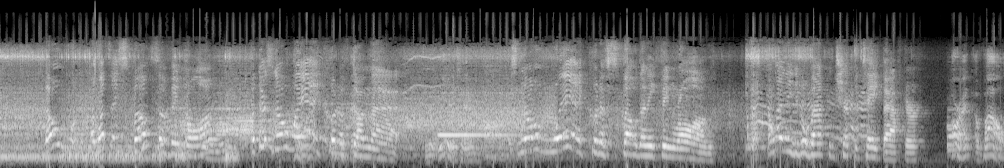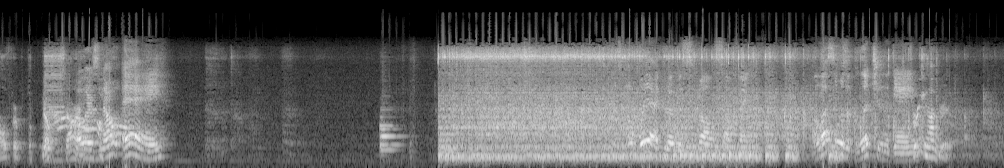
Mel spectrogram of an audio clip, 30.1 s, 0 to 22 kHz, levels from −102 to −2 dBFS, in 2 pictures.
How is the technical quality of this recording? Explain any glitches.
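The recording has a steady glitch running through it. Periodic USB or driver dropouts from 0.11 s to 30.01 s: every 0.1 s a blocked bus or driver loses a sliver of audio to silence, heard as regular ticks.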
